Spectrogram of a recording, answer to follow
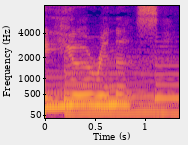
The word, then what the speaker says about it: Uranus: Some say Uranus. Is that better? Or does it just sound wetter?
